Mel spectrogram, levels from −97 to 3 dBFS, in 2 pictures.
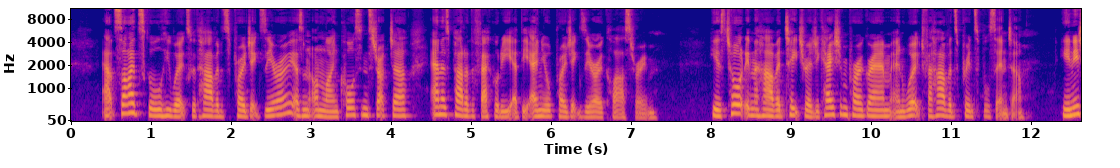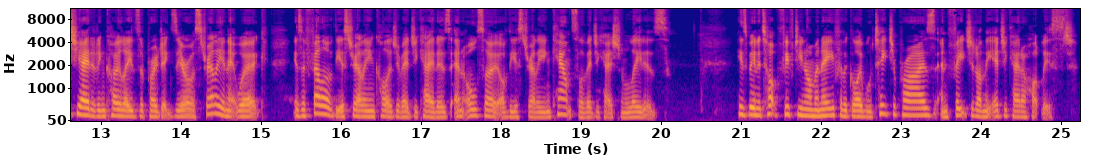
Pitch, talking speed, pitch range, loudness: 180 Hz, 200 wpm, 160-205 Hz, -24 LUFS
